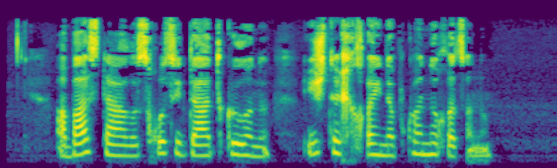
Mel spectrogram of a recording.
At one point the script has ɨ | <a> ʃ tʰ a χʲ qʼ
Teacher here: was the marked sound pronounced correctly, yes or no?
no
